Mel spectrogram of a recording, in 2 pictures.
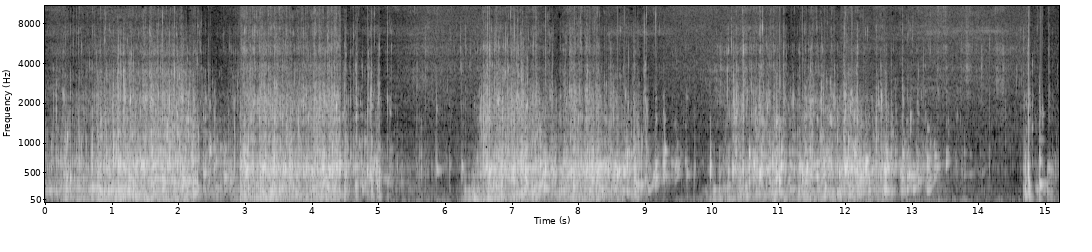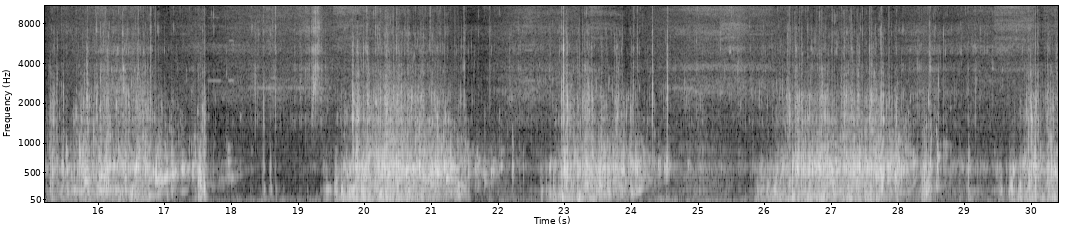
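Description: Scuba regulator exhaust bubbles heard underwater: a bubbling gurgle in bursts of two to three seconds, about every four seconds, with quieter gaps between. This is a diver's steady breathing: each burst is an exhale through the regulator.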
